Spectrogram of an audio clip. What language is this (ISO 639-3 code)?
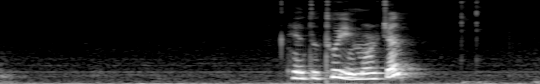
fao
